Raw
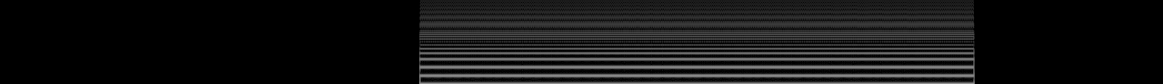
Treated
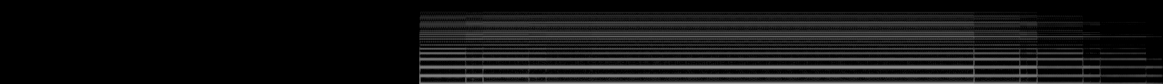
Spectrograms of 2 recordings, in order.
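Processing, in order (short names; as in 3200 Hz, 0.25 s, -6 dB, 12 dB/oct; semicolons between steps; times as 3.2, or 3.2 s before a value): LPF 11000 Hz 24 dB/oct; tapped delay 0.459/0.53 s -5/-17 dB; on a send at -18.5 dB: reverb RT60 5.4 s, pre-delay 0.163 s; on the sum: lo-fi delay 0.631 s, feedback 35%, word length 10-bit, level -4.5 dB; gain -2 dB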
